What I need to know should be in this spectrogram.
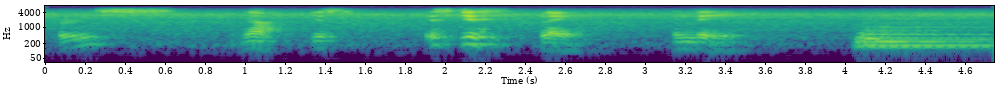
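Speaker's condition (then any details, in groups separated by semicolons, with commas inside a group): No condition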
